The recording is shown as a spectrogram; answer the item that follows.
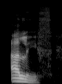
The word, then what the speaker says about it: alif: Okay, alif, which sounds like alf, right?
